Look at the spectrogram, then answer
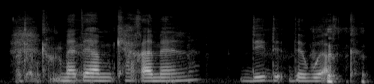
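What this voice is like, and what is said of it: Put-on French accent. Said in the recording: “Can you do that in a French accent?”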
